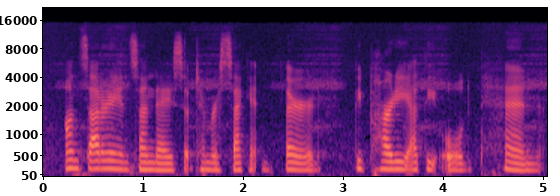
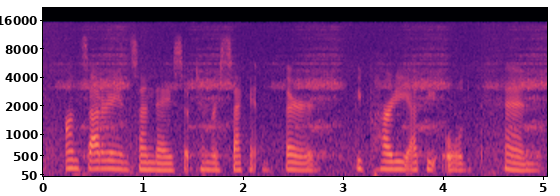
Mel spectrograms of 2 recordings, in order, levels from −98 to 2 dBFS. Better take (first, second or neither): first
